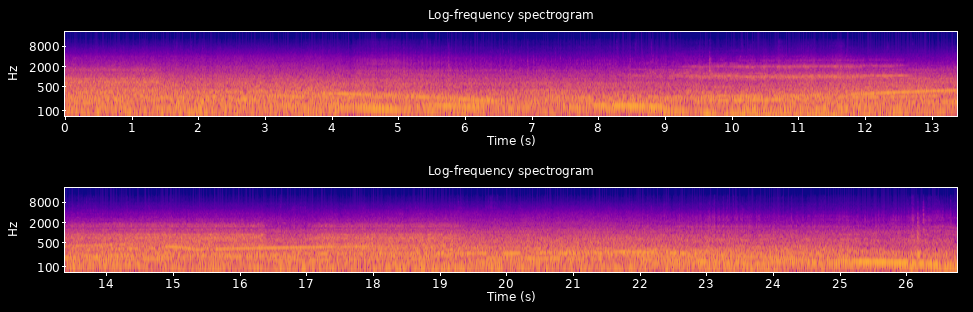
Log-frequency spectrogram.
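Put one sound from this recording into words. Tyres rumble on the track.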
